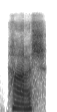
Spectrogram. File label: "hush", Indian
